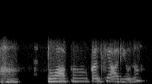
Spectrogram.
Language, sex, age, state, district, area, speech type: Hindi, female, 18-30, Madhya Pradesh, Chhindwara, urban, conversation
